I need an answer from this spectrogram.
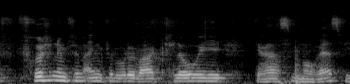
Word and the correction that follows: Grace: Also Gras bestimmt nicht. – Chloe, Chloe Grass. – Chloe Grace, Grace Moretz, würde ich sagen.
